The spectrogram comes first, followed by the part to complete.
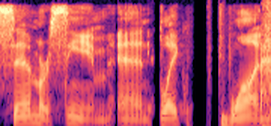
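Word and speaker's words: SIEM: I've always wondered if it's sim or seam. And Blake won. It's now from pure forth, it's sim. It's the only way. J is silent.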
